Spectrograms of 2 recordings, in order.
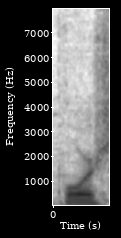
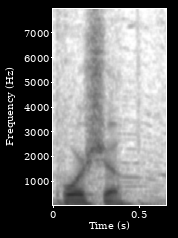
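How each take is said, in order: First: The final E is silent. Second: The final E is pronounced. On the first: The speaker calls it wrong. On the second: The speaker calls it right.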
